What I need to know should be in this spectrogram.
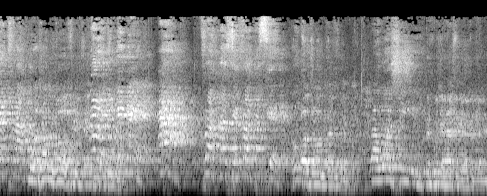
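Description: A woman speaks through loudspeakers in a large echoing hall.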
